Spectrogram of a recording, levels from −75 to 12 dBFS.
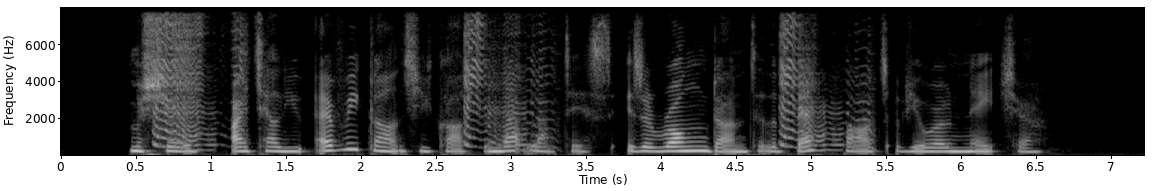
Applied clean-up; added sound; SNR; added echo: neural mask model RNNoise.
